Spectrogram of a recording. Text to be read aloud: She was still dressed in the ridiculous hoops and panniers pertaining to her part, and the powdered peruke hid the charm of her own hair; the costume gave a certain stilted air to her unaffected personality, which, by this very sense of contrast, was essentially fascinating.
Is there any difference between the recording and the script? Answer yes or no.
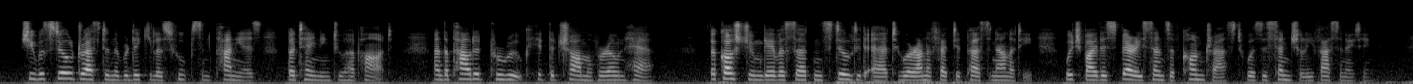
no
